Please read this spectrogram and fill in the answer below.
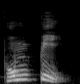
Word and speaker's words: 봄비: 봄비라고 하는 거 봄삐라고 하잖아요. 여름비 봄삐 이런게 한는데 이해되시죠?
